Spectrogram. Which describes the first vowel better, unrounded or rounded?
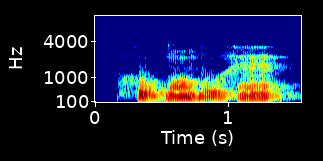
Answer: rounded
